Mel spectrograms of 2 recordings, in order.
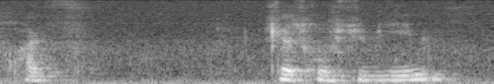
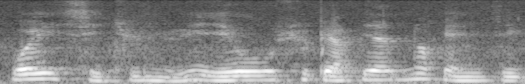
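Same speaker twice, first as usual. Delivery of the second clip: ordinary talk, nothing marked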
